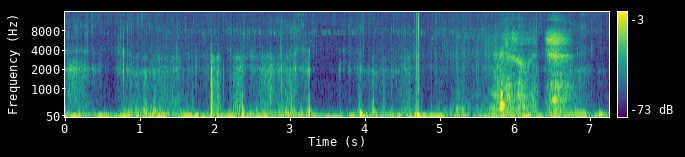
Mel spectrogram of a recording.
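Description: Soft, continuous crackling fizz of carbonated foam from a fizzing tablet, applied with a cotton swab, quiet, with tiny irregular pops scattered throughout and a few slightly louder clicks.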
